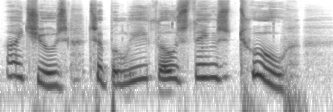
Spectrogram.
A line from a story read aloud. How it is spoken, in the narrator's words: she whimpered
